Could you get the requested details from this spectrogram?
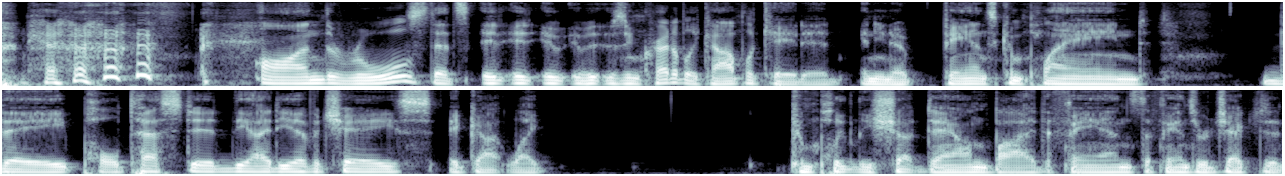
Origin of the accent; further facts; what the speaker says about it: North Carolina Piedmont, United States; I grew up in the North Carolina, Piedmont, so grew up going to races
